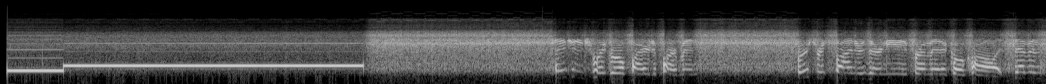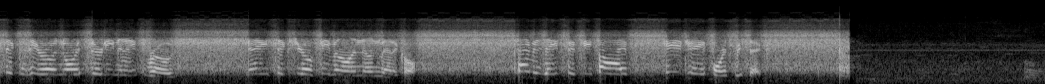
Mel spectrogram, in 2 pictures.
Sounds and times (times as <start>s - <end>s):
Radio: 3.6s - 19.0s.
